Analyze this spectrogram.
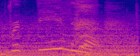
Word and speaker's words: Revelio: It's Rebellion. right here, guys. Saying it wrong. Ugh, Revelio. Much better.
